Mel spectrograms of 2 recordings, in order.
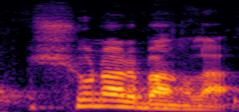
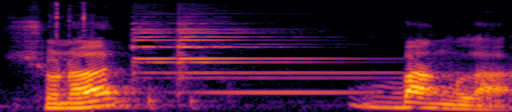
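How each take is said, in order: First: Said in the usual way. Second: "সোনার" rising alone, pause, then "Bangla" low; words split apart. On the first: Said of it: "এখন দেখেন তো, সোনার Bangla". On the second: Shown as a demonstration. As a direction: pull "সোনার" out on a rise, drop "Bangla" after a pause. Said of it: "র বিভক্তি চিহ্ন আছে না?". ("সোনার" আলাদা করে উঁচু সুরে, থেমে তারপর নিচু স্বরে "বাংলা")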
